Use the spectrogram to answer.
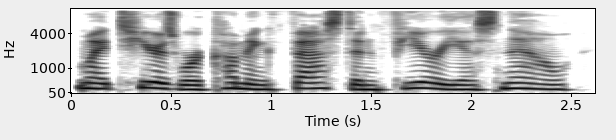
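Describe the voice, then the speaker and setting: A woman reading first-person scripted narration for an audiobook in a measured storytelling manner, in a studio. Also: medium pitch, fairly even intonation, no room sound.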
